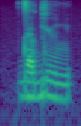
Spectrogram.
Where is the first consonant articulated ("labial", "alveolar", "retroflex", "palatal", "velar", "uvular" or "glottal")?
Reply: alveolar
